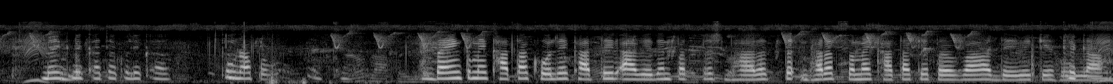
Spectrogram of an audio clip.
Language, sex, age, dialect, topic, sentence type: Bhojpuri, female, 18-24, Western, banking, statement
